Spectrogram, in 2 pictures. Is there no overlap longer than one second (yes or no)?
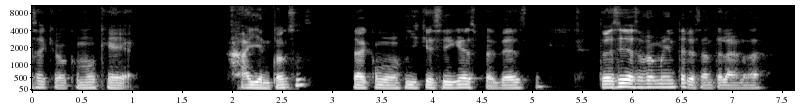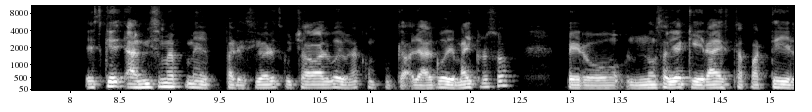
yes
